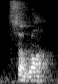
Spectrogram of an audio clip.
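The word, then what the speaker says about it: צרה: it would be pronounced sarah you'd have to add like a little ah on the end of it there in order to get the hebrew sound the hebrew word sarah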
